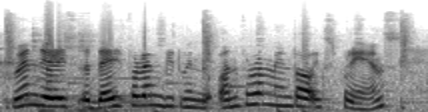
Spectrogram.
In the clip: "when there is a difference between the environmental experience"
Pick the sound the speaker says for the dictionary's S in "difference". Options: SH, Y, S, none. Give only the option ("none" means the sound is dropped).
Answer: none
